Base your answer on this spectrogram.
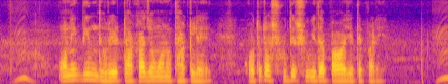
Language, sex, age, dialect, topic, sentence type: Bengali, male, 25-30, Northern/Varendri, banking, question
